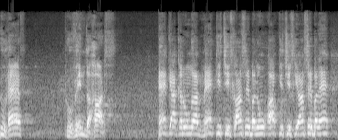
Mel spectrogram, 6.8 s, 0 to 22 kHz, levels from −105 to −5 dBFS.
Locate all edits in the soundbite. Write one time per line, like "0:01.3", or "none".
0:03.1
